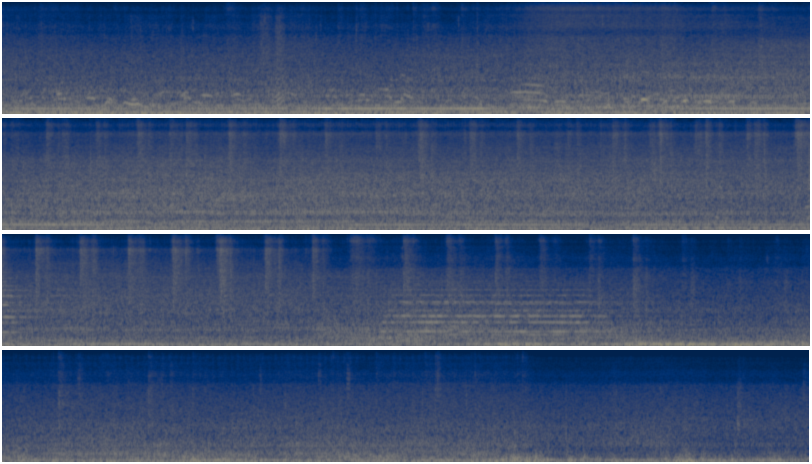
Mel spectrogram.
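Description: City street traffic noise, with a sanitation garbage truck's engine giving a steady hum through roughly the first half. A vehicle horn sounds once for about two seconds, around two-thirds of the way through.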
